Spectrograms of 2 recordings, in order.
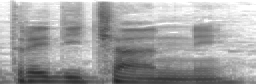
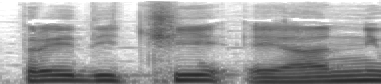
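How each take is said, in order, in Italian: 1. Una vocale cade e le parole si fondono. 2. Entrambe le parole mantengono le loro vocali, pronunciate separatamente. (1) "we say 13 anni" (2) "when there is like 13 e anni"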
